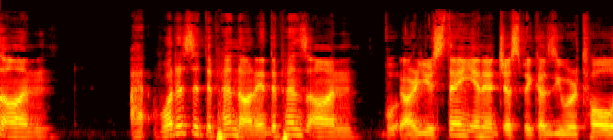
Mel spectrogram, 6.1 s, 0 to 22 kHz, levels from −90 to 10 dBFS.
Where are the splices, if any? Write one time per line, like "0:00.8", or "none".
0:04.0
